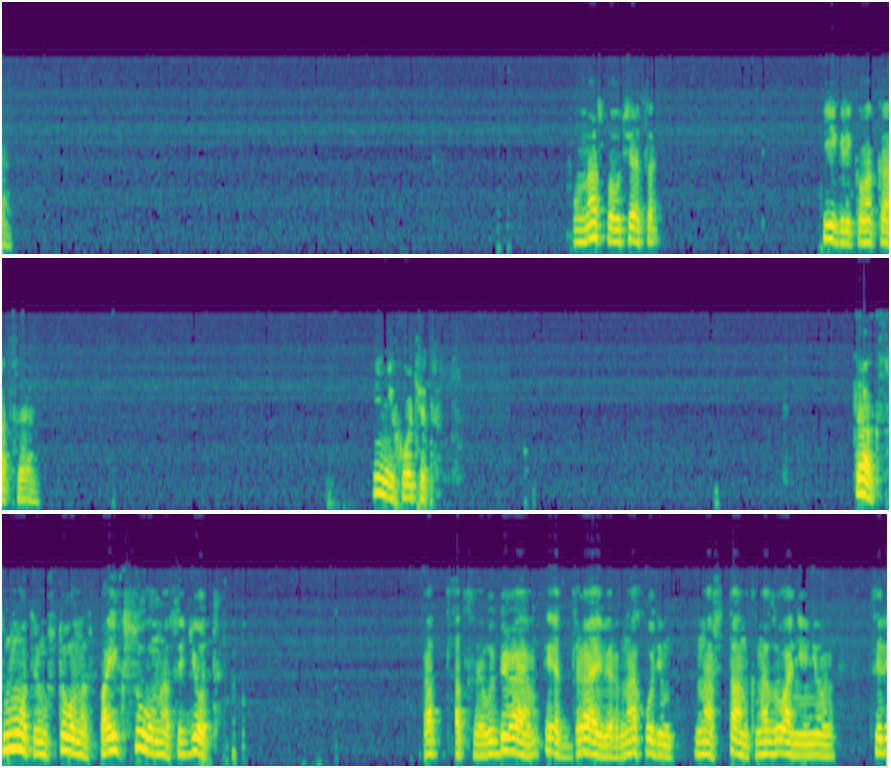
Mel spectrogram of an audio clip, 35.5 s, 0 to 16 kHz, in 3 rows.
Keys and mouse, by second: 12.1 click, 13.5-16.4 drag, 17.4 ctrl+z, 18.5-23.9 right drag, 23.9-25.3 drag, 26.8 ctrl+z, 29.7-35.4 right drag.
